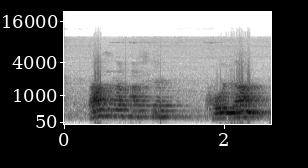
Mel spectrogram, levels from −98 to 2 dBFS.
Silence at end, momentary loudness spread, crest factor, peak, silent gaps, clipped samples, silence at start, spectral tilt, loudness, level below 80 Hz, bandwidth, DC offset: 0 s; 16 LU; 12 dB; 0 dBFS; none; under 0.1%; 0.3 s; -8 dB/octave; -12 LUFS; -52 dBFS; 8.6 kHz; under 0.1%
